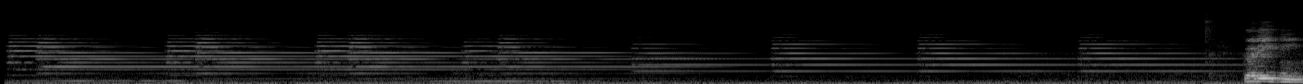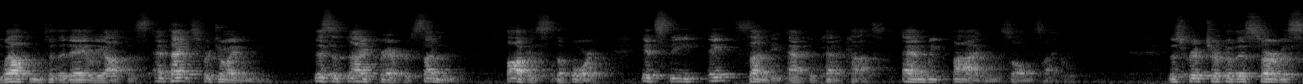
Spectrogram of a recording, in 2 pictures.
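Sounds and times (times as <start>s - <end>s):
bells ringing: 0.1s - 14.4s.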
